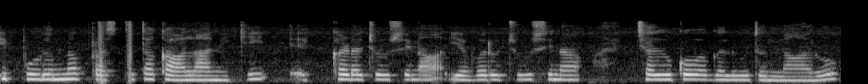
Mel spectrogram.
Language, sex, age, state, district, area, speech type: Telugu, female, 18-30, Andhra Pradesh, Nandyal, rural, spontaneous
